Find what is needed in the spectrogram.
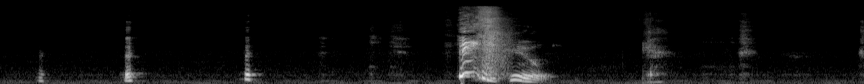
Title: Loud buildup sneezes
